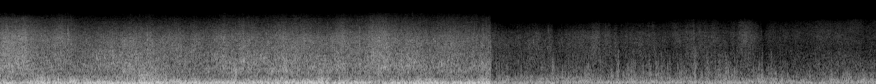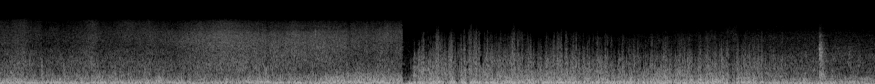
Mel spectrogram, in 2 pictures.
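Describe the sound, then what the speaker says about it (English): Strong wind buffets the microphone while waves rush past a small sailboat on the North Sea, a loud, continuous roar that eases slightly partway through but never stops. "See the wind's picked up again."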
